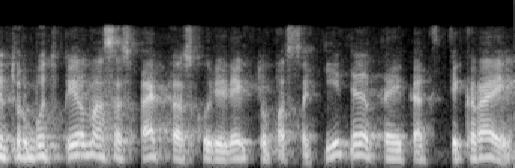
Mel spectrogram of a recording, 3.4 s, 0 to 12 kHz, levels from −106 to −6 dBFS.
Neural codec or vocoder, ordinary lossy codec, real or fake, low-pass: codec, 16 kHz, 4 kbps, FunCodec, trained on Chinese and English, 50 frames a second; MP3, 96 kbps; fake; 7.2 kHz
